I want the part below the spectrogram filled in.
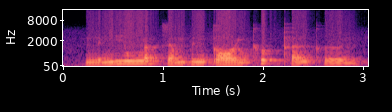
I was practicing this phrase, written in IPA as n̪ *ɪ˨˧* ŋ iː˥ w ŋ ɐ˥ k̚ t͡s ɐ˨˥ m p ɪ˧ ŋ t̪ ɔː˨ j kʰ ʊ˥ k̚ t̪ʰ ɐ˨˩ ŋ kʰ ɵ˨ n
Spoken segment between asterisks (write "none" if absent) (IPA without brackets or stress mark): ɪ˨˥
